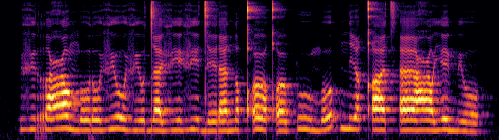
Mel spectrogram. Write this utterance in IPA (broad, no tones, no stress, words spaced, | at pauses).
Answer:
vʲorɒʕɒŋoː ɾoːvʲoːvʲoː dæ vʲeːvʲedeː ɾænu qʼuːqʼuː puːmo | niːqʼæːt͡sʼæːʕɒ jemʲoː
